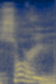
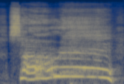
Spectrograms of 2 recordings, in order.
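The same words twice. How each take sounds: First: Said in the usual way. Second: Very high, drawn-out squealed sorry; mock scream. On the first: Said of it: "You're gonna scream sorry". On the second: Pinned bully forced to scream sorry, screaming. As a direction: imitate a beaten man screaming his apology. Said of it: "He starts to scream".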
